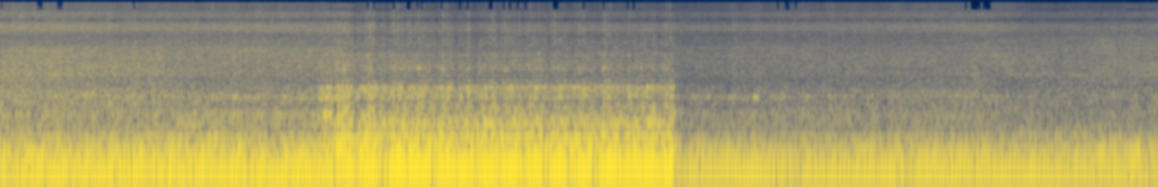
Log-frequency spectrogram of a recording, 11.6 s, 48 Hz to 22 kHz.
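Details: 1955 Buick with turbo LS swap, first start with new homemade 3-inch exhaust: Silverado tailpipe pieces, swap-meet Thrush muffler, slash-cut tip. Deep, even idle with a quick rev blip dropping back smoothly, clean exhaust note: normal idle.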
